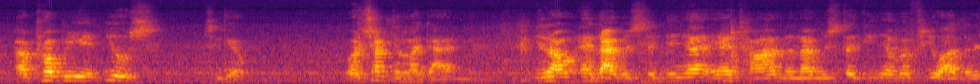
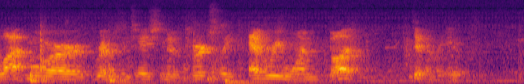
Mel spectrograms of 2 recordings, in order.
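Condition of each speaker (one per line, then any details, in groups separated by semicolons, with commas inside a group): Cerebral palsy; very mild form; mainly affects speech
No condition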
